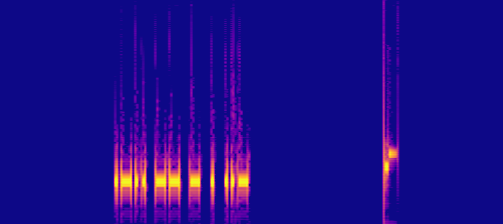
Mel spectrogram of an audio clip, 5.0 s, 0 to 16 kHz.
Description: Morse code, heard as a keyed tone, about 36 wpm, 690 Hz. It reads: LMTEU
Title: Code Groups - 5 Letters - 35wpm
